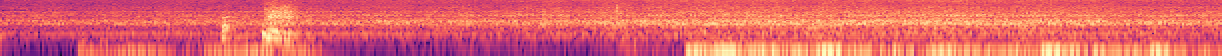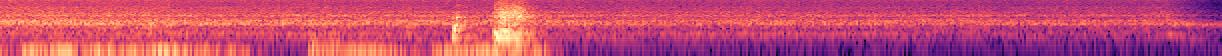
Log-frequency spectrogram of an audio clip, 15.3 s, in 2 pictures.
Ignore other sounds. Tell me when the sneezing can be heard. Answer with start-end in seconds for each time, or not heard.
0.5-1.9, 9.6-11.1.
